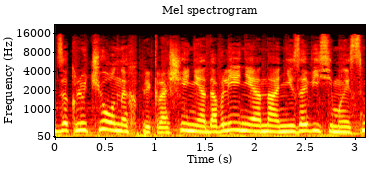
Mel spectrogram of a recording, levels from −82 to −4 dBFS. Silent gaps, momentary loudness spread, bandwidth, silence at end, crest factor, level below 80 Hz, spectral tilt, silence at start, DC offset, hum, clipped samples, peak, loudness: none; 2 LU; 16 kHz; 0 s; 8 dB; -32 dBFS; -4 dB/octave; 0 s; under 0.1%; none; under 0.1%; -8 dBFS; -16 LUFS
